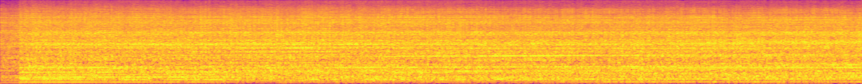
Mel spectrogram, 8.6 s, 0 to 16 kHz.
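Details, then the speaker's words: 1979 Evinrude 55 hp outboard with a high-rev-at-idle problem, run after reed valve inspection and a compression test of about 160–170: throttle drops and it settles into an even, steady, smooth idle without hunting, though the surge later returns. "boy she sounded good that's that sound i look for coming down off that throttle i hear that nice and smooth"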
